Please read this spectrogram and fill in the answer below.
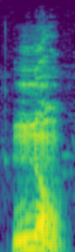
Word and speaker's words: know: Okay, अगला word देखिए KNOW, आपने कई बार सुना होगा, इसे क्या पढ़ते हैं? नो। अब नो पढ़ते क्यों इसको? क्योंकि यहाँ पे K और W साइलेंट है। ओके, जैसे यहाँ फ्लोर है ना, तो फ्लोर में W साइलेंट है, फ्लोर। यहाँ पे KW दोनों साइलेंट।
